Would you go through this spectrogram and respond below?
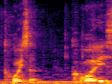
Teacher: remember in the pronunciation there is the oi which is non-nasal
